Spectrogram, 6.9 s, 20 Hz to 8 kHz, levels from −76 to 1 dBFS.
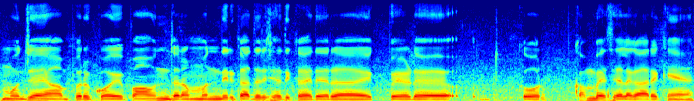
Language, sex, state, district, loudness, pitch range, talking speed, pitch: Hindi, male, Rajasthan, Bikaner, -13 LUFS, 100-110 Hz, 190 wpm, 105 Hz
